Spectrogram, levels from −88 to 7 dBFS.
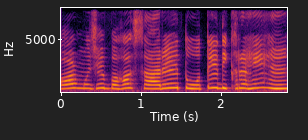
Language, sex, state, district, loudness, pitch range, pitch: Hindi, female, Chhattisgarh, Raipur, -13 LUFS, 365-405 Hz, 385 Hz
